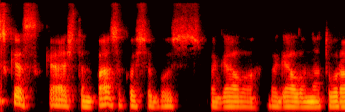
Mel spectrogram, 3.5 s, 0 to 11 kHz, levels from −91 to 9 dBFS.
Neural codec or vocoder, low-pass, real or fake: none; 9.9 kHz; real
